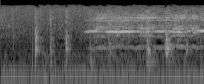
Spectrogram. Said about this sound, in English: Yeah, that's my horse. He heard something.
